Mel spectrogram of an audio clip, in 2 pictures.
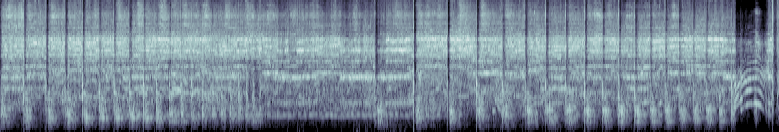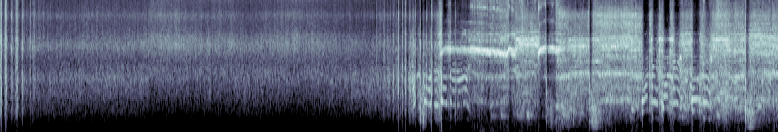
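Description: Procession drum with ringing percussion and rapid sharp cracks for about the first half. The sound then drops to a quieter steady background for several seconds, and loud, rapid firecracker cracks return near the end, typical of a string of firecrackers set off for the Tiger Lord.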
